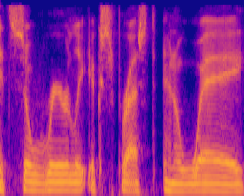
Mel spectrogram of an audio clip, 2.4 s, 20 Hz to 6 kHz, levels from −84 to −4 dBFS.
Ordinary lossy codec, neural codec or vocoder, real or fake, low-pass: MP3, 48 kbps; vocoder, 44.1 kHz, 128 mel bands every 512 samples, BigVGAN v2; fake; 5.4 kHz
